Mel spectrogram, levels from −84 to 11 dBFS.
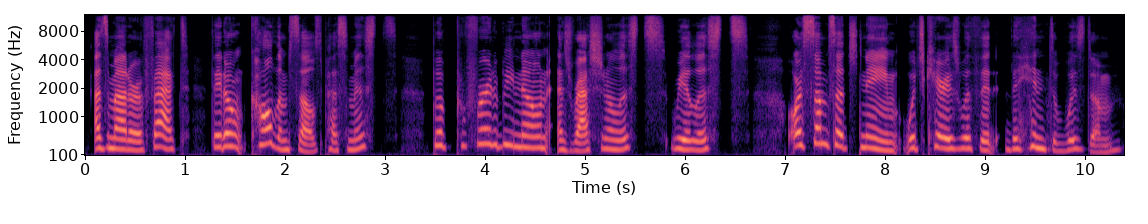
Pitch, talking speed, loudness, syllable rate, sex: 245 Hz, 175 wpm, -18 LUFS, 4.8 syllables/s, female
